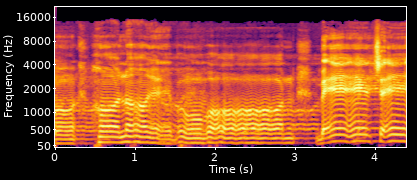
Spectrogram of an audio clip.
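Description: A man's voice chanting a sung passage of a Bangla waz sermon, holding long notes with a wavering vibrato. There is a short dip just before a new phrase near the end.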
